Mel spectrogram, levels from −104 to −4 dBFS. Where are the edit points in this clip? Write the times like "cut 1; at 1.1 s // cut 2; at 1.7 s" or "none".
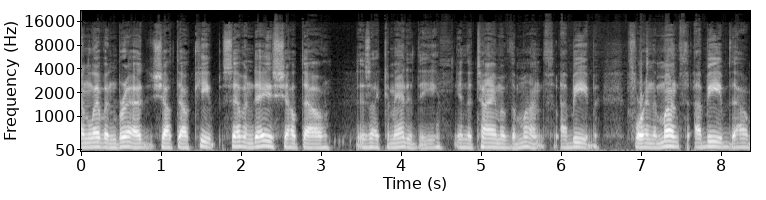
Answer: cut 1; at 3.4 s // cut 2; at 6.0 s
